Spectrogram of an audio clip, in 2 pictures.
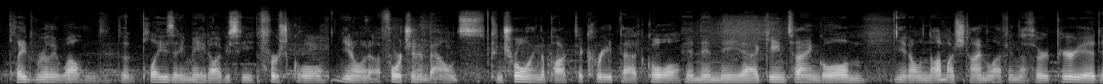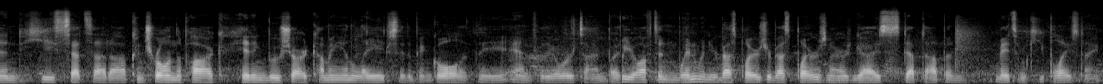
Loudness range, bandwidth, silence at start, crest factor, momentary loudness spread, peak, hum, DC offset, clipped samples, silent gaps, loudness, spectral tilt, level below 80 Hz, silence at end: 5 LU; 15.5 kHz; 0.05 s; 20 dB; 9 LU; 0 dBFS; none; under 0.1%; under 0.1%; none; -21 LUFS; -3.5 dB/octave; -64 dBFS; 0 s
